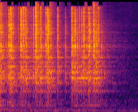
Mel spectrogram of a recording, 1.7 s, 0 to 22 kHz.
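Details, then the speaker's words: 2019 Nissan Rogue SV AWD, road test after rear brake pad and rotor replacement: fast tinny metallic buzz-rattle in quick bursts while driving, then dies away; bent, loose exhaust heat shield. "I'll put a hose clamp around that so that should take care of it yeah that's good Shield is bent too why I don't know"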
